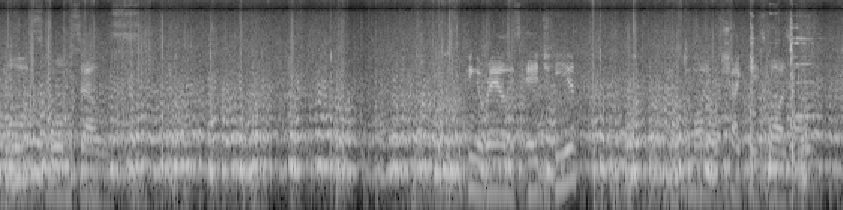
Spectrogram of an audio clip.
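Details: Honey bees in a beekeeper's apiary at peak production, heard during a hive inspection: a dense, steady low hum with a droning overtone above it, continuous throughout, with faint human voice and occasional clicks beneath.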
